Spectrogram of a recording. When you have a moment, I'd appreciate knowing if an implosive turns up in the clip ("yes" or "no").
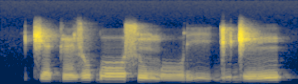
yes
